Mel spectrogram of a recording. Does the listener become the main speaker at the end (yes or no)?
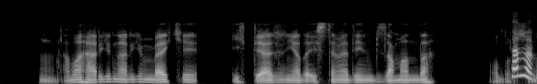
yes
